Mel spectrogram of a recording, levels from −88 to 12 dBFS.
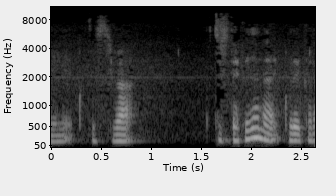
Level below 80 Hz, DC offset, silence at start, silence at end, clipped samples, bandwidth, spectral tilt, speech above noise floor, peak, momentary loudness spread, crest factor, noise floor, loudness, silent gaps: -80 dBFS; under 0.1%; 0 s; 0 s; under 0.1%; 9.8 kHz; -6 dB/octave; 29 dB; -16 dBFS; 16 LU; 18 dB; -60 dBFS; -33 LUFS; none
